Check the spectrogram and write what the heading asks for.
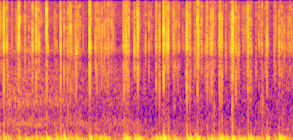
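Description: Fast fingertip tapping right at the microphone: many quick, light, irregular taps a second.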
